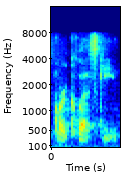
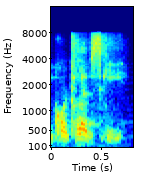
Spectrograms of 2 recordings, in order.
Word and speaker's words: Korlewski: My last name is Korkleski. The W Kork- is silent. It's Polish. Okay. Yeah. Korkleski. – Yes. Okay. That's the Americanized version. If you want to go with the Polish version, it would be Korlewski.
